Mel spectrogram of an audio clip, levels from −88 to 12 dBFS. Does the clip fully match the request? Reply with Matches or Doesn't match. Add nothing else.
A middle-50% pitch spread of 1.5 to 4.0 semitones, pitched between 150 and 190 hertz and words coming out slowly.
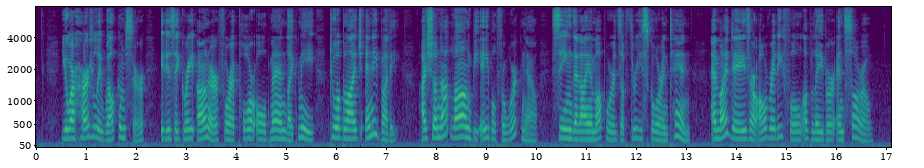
Doesn't match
